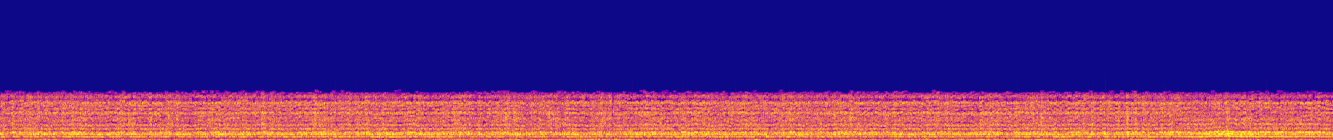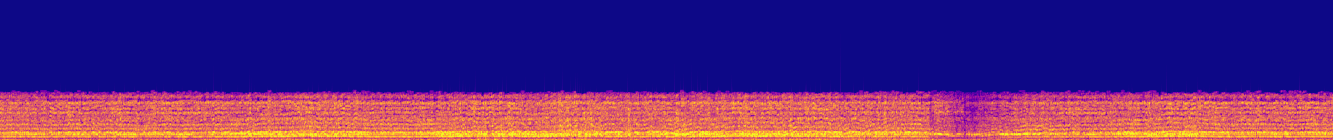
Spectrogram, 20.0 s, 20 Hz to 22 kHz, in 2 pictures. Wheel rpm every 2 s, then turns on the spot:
160, 160, 160, 160, 160, 160, 160, 160, 130, 160.
none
